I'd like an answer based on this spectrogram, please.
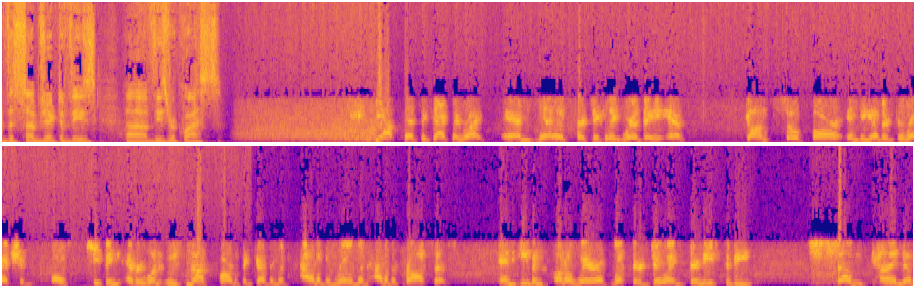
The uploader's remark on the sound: via phone.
